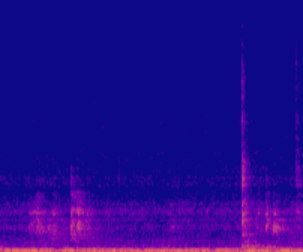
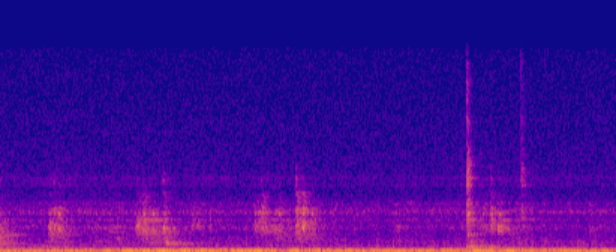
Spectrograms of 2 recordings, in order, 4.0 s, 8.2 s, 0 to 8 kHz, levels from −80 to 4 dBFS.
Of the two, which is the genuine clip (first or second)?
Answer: second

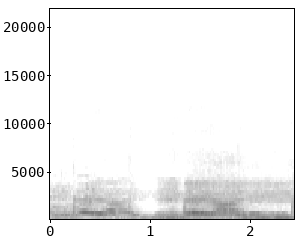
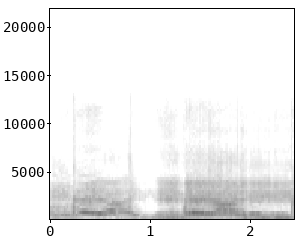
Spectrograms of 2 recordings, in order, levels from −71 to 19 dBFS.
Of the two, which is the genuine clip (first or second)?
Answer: first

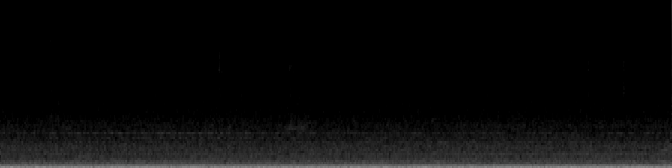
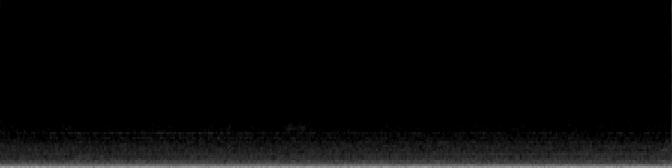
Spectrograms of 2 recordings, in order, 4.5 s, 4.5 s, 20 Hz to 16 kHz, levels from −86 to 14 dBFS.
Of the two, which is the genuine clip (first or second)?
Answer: second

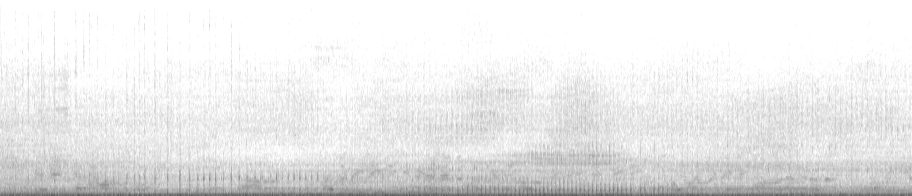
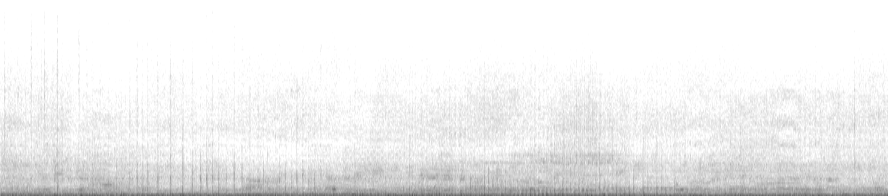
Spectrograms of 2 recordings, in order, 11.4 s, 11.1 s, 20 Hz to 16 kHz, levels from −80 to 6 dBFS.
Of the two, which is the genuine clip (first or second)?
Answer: first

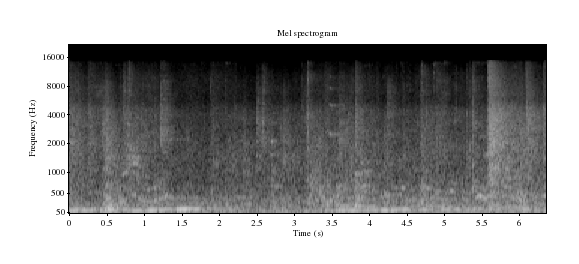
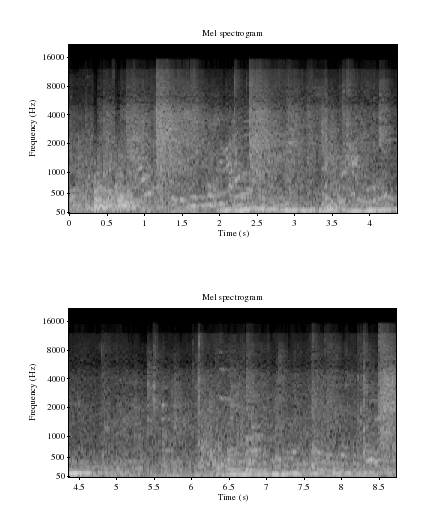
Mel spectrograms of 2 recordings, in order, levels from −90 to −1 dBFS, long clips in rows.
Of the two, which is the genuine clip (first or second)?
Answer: second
